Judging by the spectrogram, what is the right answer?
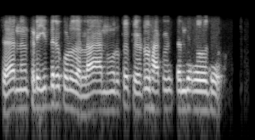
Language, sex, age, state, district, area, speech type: Kannada, male, 30-45, Karnataka, Belgaum, rural, conversation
